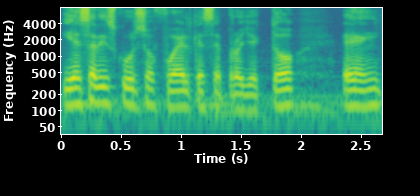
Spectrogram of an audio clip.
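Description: A man talks with a Dominican accent in a dark, mellow tone. His pitch varies in an ordinary way over light background noise. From Dominican Republic. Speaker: lawyer. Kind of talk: interview. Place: studio. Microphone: lapel.

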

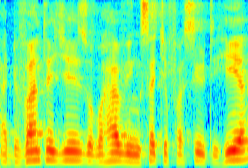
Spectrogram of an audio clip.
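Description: Over a quiet background, a man's fairly high voice keeps a fairly even intonation. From Uganda. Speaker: military chief. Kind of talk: formal speech. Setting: outdoor ceremony with audience. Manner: formal; halting. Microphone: podium.

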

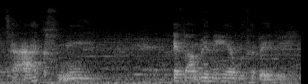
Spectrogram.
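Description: Audible room echo surrounds a woman speaking at a moderate pace. Light background noise sits behind her. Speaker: vlogger. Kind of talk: casual vlog chat. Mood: angry, disgusted, indignant. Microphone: phone near.

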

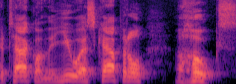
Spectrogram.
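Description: The background is quiet as a man speaks. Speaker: news reporter. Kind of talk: news reading. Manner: formal, measured. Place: studio. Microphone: lapel.

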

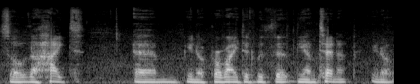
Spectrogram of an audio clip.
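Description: A man with a British accent speaks at a moderate pace in a medium pitch. His intonation is monotone and flat, with light background noise. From UK. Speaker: amateur radio operator and YouTuber. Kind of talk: tutorial. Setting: at home, filmed demonstration. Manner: halting, many fillers. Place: home room. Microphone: phone near.

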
